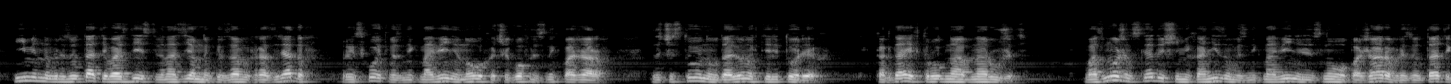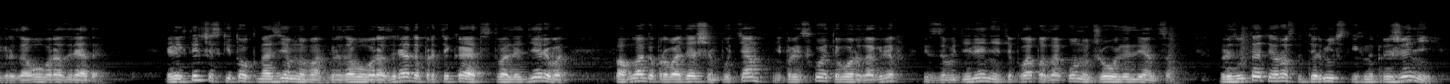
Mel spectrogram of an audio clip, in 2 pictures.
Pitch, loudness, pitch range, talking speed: 125 Hz, -19 LUFS, 115-140 Hz, 120 wpm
